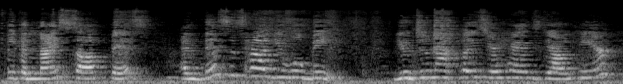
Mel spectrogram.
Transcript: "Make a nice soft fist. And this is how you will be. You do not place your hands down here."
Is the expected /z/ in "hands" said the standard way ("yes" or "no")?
yes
